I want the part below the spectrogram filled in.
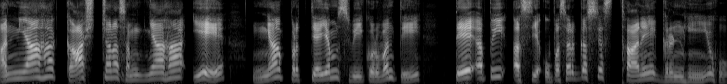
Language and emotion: Sanskrit, neutral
